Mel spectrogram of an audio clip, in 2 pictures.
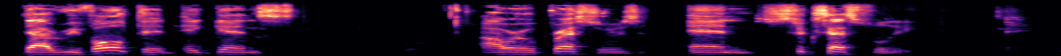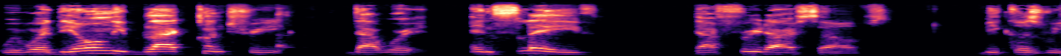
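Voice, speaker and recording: Speaking from his clothing shop via video call, a young man from Haiti talks as a guest on a podcast in a casual interview. His medium-pitched voice has a breathy edge, and he comes across as earnest and proud, in short halting bursts, on a dry recording.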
